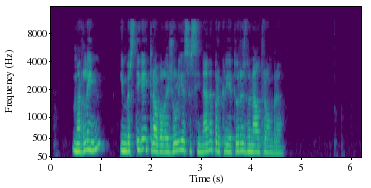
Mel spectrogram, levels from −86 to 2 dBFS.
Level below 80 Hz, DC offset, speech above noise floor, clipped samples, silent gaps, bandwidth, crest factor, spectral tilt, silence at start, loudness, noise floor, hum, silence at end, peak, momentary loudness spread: -66 dBFS; under 0.1%; 56 dB; under 0.1%; none; 11.5 kHz; 16 dB; -6 dB/octave; 0.45 s; -23 LUFS; -79 dBFS; none; 1.55 s; -8 dBFS; 9 LU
